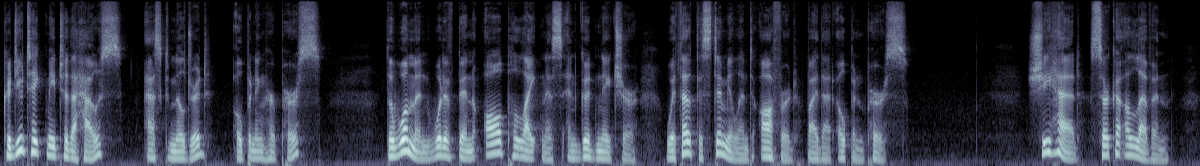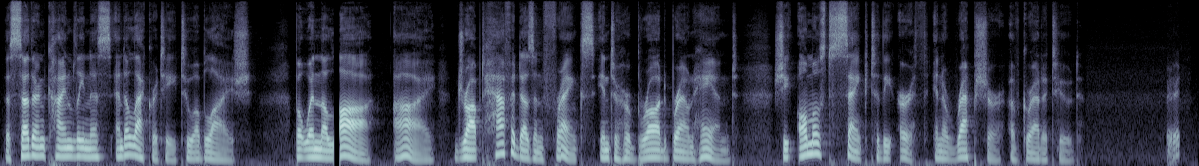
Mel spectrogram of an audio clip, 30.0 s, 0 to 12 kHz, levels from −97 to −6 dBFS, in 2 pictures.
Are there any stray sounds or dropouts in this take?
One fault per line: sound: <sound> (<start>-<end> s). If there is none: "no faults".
sound: dropout (19.2-19.3 s)
sound: laugh (29.6-29.8 s)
